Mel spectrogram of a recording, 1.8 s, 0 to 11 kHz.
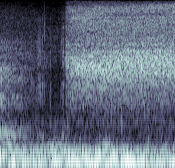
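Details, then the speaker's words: Sharp, steady airy hiss cutting in over a low rumble and holding constant on a 5.3 LS-swapped S15 truck; air escaping through a cracked valve stem on a bald, worn-out tire. "I realized that it's actually the valve stem that's leaking I mean it is cracked and this tire is definitely bald and done"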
